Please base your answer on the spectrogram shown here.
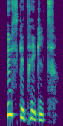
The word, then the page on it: üsgetrìckelt: Bas-Rhin; Strasbourg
